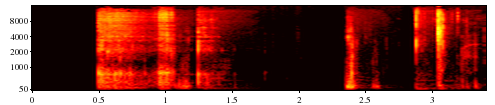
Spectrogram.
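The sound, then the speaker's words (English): Wet slurps of hot coffee made in a Chemex: a cluster of three noisy sips, a pause, then a few shorter sips and lip smacks. No talking. “me, tell me, tell me what you you, you want slurping sound effects.”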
